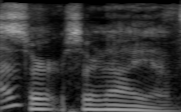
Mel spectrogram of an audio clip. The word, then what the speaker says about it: Tsarnaev: I'm not going to say his name correctly, but Jokhar Tsarnaev. – Tsarnaev.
